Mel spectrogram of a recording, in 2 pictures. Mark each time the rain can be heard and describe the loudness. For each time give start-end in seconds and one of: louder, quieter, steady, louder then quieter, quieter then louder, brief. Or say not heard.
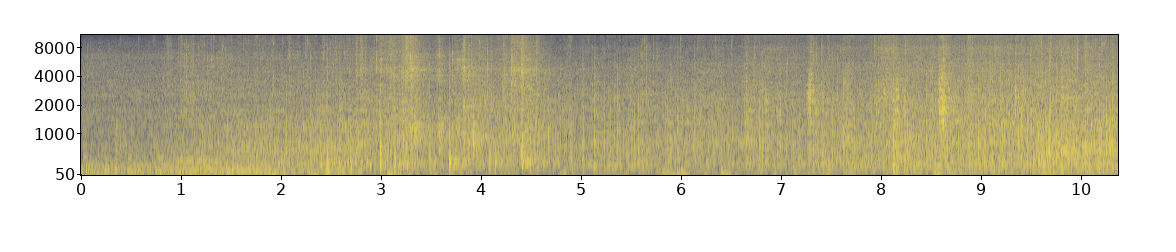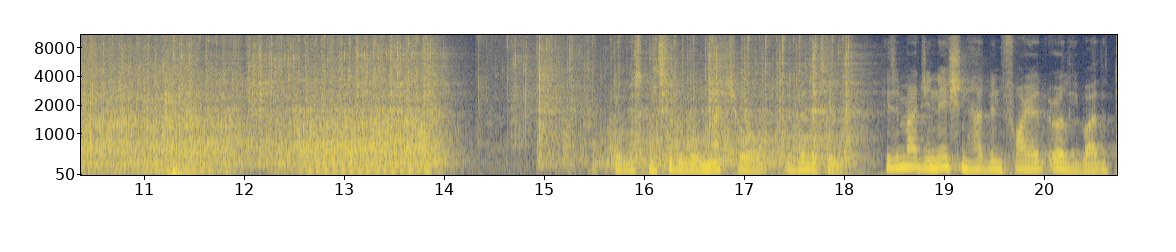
0.0-11.6 louder.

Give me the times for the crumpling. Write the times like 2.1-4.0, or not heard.
2.6-4.9, 8.0-10.0, 14.3-15.5.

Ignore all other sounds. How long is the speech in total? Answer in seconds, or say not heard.
5 s.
